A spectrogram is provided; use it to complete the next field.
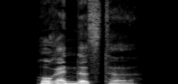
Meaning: inflection of horrend: 1. strong/mixed nominative/accusative feminine singular superlative degree 2. strong nominative/accusative plural superlative degree
- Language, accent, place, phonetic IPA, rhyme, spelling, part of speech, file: German, Germany, Berlin, [hɔˈʁɛndəstə], -ɛndəstə, horrendeste, adjective, De-horrendeste.ogg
